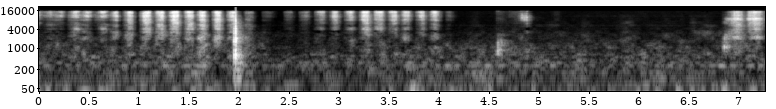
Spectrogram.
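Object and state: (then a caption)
Colored pencil on a paper sheet. A yellow wooden colored pencil rubs back and forth across the hair area of a thin paper coloring sheet lying flat on a table. Quick scratchy strokes come in rapid bright bursts, with one sharper tap near the two-second mark. After a pause, another run of strokes follows, then a few sparse scrapes and a final bright flurry at the end.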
